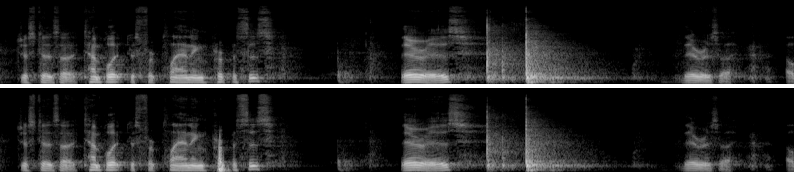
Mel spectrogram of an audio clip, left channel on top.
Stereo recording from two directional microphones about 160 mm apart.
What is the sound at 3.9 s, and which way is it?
Speech, 20° right (ahead or behind).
